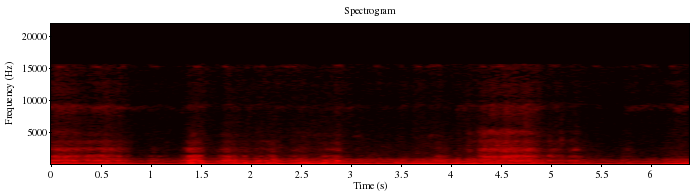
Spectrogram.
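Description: Near silence: a faint steady room hum, with faint soft handling noises about a second and a half in and again near the end.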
